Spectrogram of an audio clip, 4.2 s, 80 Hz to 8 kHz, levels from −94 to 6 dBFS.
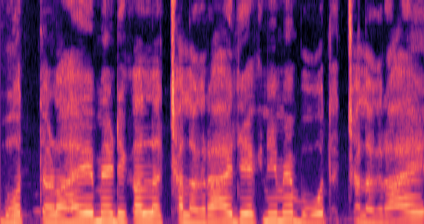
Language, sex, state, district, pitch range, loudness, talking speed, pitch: Hindi, male, Uttar Pradesh, Muzaffarnagar, 245-265 Hz, -16 LUFS, 240 wpm, 255 Hz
